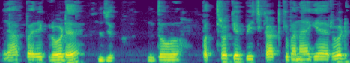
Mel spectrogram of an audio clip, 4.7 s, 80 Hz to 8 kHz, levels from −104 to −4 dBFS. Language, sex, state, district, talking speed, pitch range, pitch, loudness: Hindi, male, Bihar, Jahanabad, 215 wpm, 125-140 Hz, 130 Hz, -16 LUFS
